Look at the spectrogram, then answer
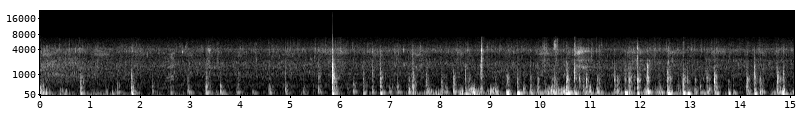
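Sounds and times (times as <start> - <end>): horse hooves on bridge: 0.0 - 15.0.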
